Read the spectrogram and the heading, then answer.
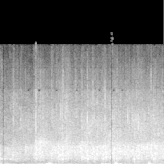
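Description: A crowd applauds steadily for a newly married couple who are present, with dense, continuous clapping that holds an even loudness for the whole stretch and has no voices over it.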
